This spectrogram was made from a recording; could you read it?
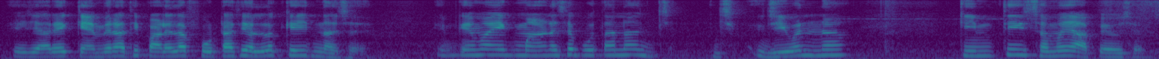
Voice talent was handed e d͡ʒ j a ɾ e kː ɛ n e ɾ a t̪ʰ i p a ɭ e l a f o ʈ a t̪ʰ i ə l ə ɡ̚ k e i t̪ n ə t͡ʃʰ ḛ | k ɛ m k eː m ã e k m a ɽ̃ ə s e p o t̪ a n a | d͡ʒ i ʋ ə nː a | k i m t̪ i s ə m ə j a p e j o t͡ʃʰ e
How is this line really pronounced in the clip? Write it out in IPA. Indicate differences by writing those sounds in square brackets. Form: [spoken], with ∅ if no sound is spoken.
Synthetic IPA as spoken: e d͡ʒ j a ɾ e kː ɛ [m] e ɾ a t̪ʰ i p a ɭ e l a f o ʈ a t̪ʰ i ə l ə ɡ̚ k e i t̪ n [a] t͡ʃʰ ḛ | k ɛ m k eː m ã e k m a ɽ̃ ə s e p o t̪ a n a | d͡ʒ i ʋ ə nː a | k i m t̪ i s ə m ə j a p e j o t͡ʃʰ e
